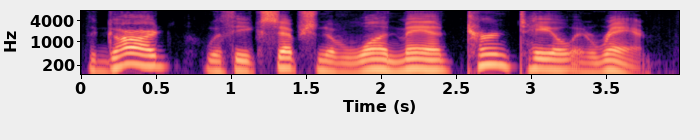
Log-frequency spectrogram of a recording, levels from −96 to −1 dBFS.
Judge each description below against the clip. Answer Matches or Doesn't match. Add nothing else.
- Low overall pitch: Doesn't match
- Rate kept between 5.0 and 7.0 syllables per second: Doesn't match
